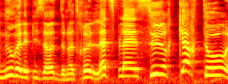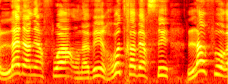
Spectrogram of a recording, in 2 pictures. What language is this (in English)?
French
